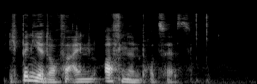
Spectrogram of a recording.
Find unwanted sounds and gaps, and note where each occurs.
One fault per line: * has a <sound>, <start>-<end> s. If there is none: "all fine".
all fine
